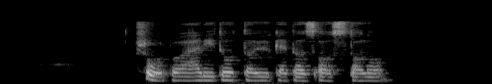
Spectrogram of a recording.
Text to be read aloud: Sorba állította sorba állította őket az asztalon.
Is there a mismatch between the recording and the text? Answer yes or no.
yes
